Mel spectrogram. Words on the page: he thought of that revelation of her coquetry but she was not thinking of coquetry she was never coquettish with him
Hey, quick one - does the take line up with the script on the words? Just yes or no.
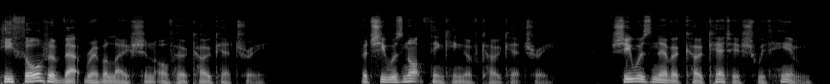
yes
